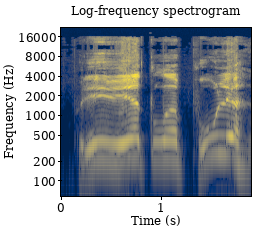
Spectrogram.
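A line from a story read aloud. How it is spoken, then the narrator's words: Shouted. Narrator (Russian): закричала мадемуазель Мариан Кулаго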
